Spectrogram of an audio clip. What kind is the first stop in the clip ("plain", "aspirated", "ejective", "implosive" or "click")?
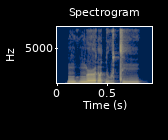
implosive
